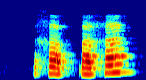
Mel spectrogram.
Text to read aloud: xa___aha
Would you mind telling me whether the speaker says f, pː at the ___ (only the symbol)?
pː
